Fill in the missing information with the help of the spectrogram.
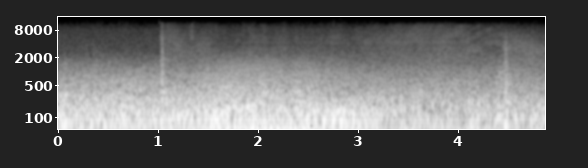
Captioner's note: volcanoes rumbling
